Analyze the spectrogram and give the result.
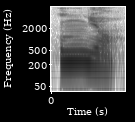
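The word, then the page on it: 웅녀: eungnyeo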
